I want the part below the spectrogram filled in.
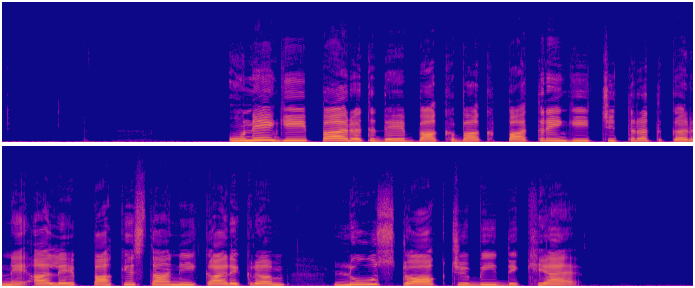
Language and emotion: Dogri, neutral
